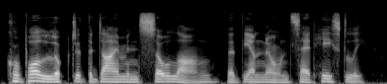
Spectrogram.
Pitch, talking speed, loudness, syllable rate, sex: 115 Hz, 185 wpm, -19 LUFS, 5.4 syllables/s, female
